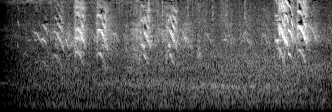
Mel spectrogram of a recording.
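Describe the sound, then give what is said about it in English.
A flock of parakeets in Beale Park, a neighborhood park lined with tall palm trees in Bakersfield, California, gives repeated shrill, chattering calls in short bursts, some louder than others, over a steady wash of outdoor background noise. “I'd read about a group of parakeets living in the area while researching how to take care of my own pet parakeets.”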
